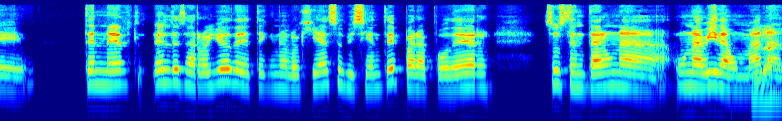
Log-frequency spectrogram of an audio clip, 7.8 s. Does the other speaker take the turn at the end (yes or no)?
yes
